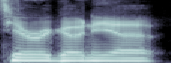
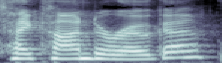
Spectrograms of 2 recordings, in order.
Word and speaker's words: Ticonderoga: Tarragonia." How do you say that? – Ticonderoga.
